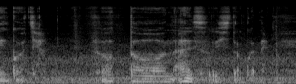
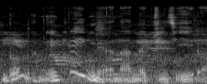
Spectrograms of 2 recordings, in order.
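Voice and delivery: quick, higher, exasperated griping; fast irritated rant; 6 semitones higher, 4 dB louder, much faster than usual. Real, not acted. Venting about her old husband, fast and fed up. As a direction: rattle it off like you're fed up.

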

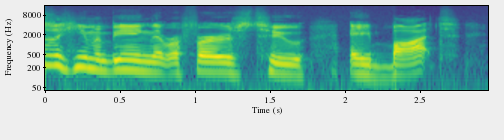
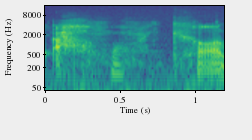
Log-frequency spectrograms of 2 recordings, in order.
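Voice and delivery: breathy gasp; 3 semitones lower, 12 dB quieter than usual. Real, not acted. Gasping at the post.

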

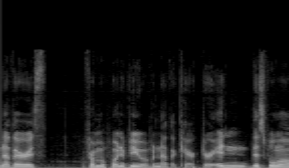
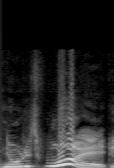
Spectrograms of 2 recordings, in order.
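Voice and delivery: high, slow, loud puzzled question; drawn-out mock-clueless reply; puzzled Christina; 7 semitones higher, 11 dB louder, much slower than usual. Imitating cohost asking what she should notice, high and slow.

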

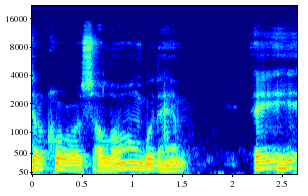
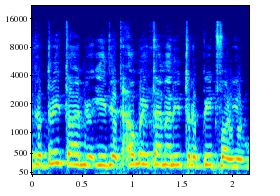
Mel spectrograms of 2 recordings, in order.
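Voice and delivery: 尖声急促地模仿对方; 高音快速不耐烦; impatient caller, very high, fast; 9 semitones higher, much faster than usual. Retold or imitated. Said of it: "He said".

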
